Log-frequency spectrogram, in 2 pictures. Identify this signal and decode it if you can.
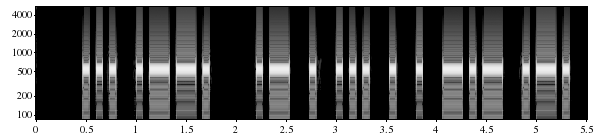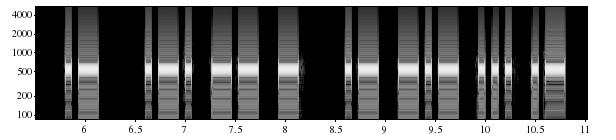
Morse code, heard as a keyed tone, about 18 wpm, 550 Hz. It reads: SP AESEEKR A RMT AKSA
